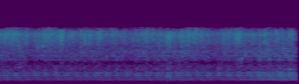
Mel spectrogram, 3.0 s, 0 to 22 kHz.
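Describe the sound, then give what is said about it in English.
A boat engine hums and chugs steadily at low speed as the boat pulls into Pier 40, a continuous rumble that holds even throughout with no voices. “The name on the boat is the Dolphin. It's pulling into Pier 40 now.”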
